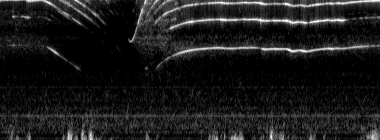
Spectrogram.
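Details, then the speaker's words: Dental air-rotor drill whine dropping in pitch under load and rising when spinning freely, over faint room noise. A straight bur widens an occlusal-pit cavity during conservative cavity preparation for a glass ionomer cement restoration demonstration. "We can now use a straight bur so as to widen the cavity."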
